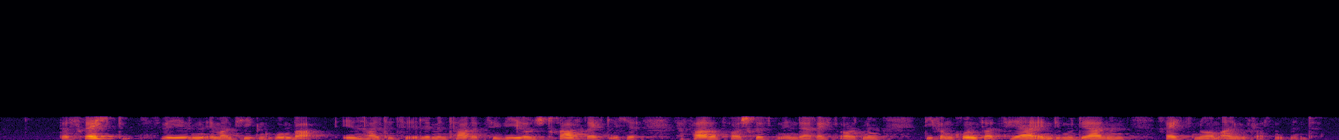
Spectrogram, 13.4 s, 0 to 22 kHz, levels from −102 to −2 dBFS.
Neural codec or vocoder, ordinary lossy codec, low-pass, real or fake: none; none; 3.6 kHz; real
